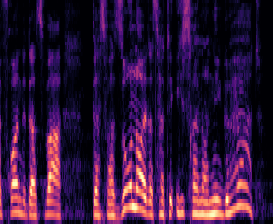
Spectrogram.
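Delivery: ordinary talk, nothing marked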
